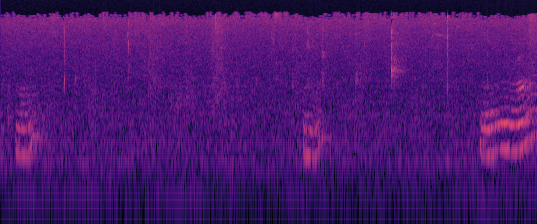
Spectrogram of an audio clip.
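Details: British Shorthair mother cat Xaxa, blue golden, talking to her tiny kitten Piano indoors; three short wavering meows spaced several seconds apart, the last longer and rising, over a steady low hum.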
